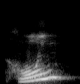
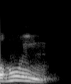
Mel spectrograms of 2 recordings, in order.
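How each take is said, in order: First: Ruim stressed on ru, said as one syllable; the wrong Ruim, ru stressed. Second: Ruim with stress on im, two syllables; right stress. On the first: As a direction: incorrect Ruim as RU-im. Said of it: "pronunciam da maneira incorreta". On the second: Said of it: "Ruim, né?". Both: Shown as a demonstration.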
